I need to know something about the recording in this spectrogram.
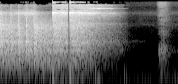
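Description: A short victory jingle plays with bright chimes as stars pop in.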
